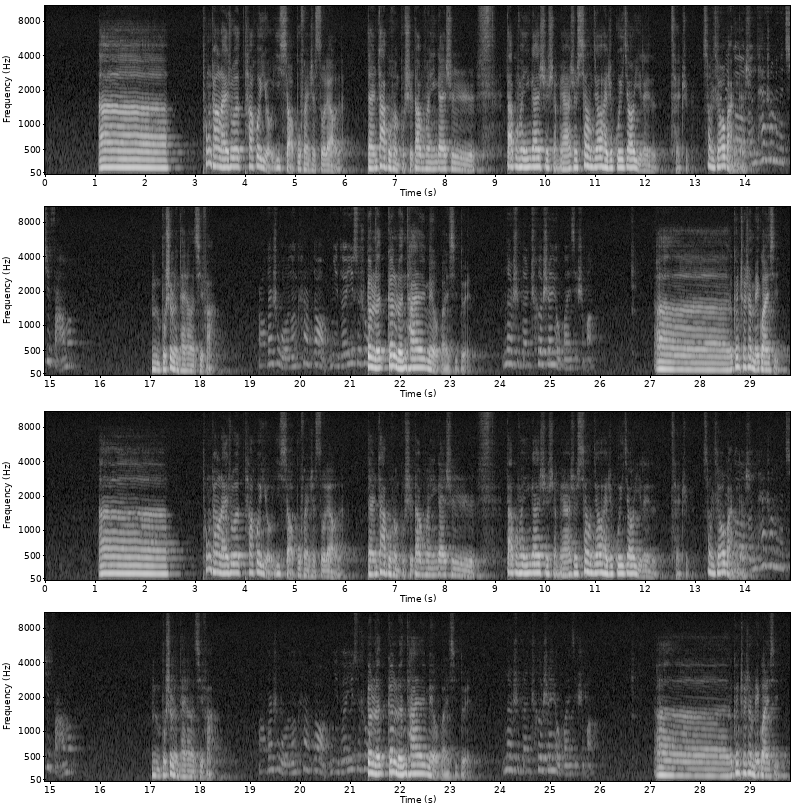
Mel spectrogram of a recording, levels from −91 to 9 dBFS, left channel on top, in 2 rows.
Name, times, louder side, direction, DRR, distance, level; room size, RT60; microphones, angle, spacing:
voice 1, 1.1-2.5 3.2-6.0 6.5-8.9 9.2-12.2 12.5-12.7 13.2-14.0 17.0-18.2 21.4-23.3 27.1-29.6, left 2 dB, 35° left, 0.4 m, -18 dB
voice 2, 13.3-15.5 19.2-21.6 21.8-21.9 24.0-25.9, left 2 dB, 90° left, 1.7 m, -36 dB
27.0 x 15.0 x 2.3 m
head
